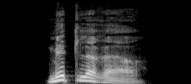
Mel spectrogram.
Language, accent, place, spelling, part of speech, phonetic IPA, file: German, Germany, Berlin, mittlerer, adjective, [ˈmɪtləʁɐ], De-mittlerer.ogg
- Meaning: inflection of mittel: 1. strong/mixed nominative masculine singular comparative degree 2. strong genitive/dative feminine singular comparative degree 3. strong genitive plural comparative degree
